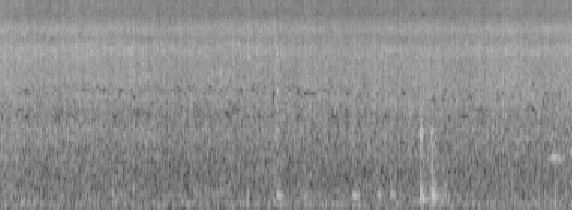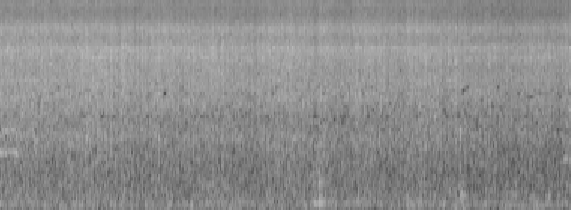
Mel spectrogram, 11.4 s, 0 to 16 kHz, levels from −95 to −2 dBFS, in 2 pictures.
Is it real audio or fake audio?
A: real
